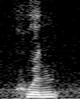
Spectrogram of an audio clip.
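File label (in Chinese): "kun", Chinese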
